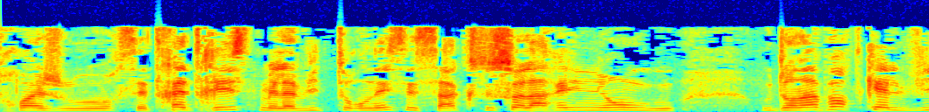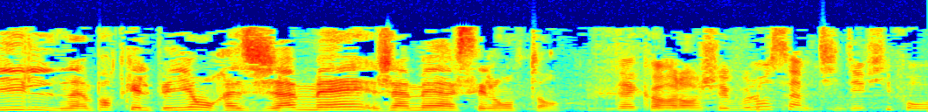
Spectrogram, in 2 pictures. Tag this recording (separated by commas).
Speech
